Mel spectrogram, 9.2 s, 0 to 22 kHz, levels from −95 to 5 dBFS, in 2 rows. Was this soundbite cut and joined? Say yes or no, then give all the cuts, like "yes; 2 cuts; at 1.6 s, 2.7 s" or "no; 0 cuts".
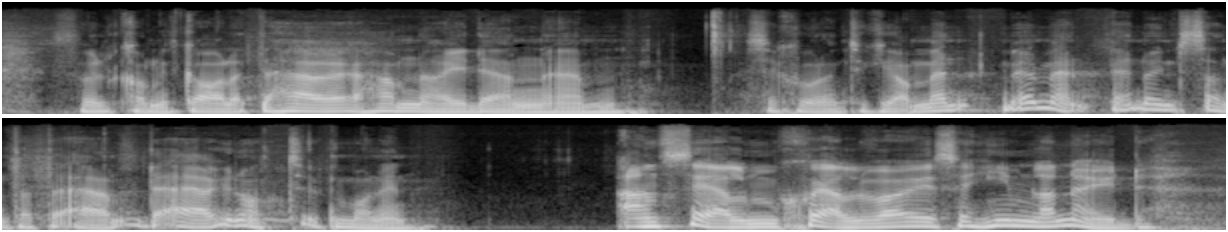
no; 0 cuts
